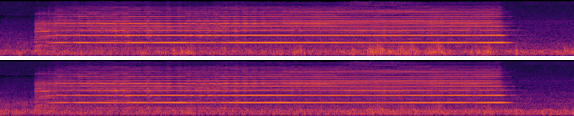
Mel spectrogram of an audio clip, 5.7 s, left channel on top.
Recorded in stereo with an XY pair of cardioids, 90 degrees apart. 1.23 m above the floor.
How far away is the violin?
About 2.5 m.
